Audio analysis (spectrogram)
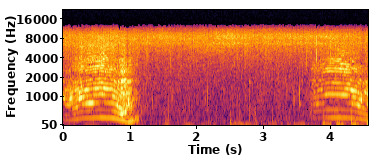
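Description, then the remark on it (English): Southern right whale calls underwater, recorded by Professor Clark off the coast of Argentina: two deep, drawn-out moaning calls with rising and falling pitch, separated by a few seconds of faint hissing background. “For over two decades, Professor Clark has been studying the acoustics of the ocean, including the songs of large whales, like these southern right whales he recorded off the coast of Argentina.”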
